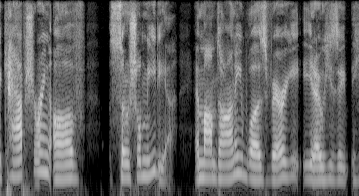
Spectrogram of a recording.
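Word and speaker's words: Mamdani: Well, I think first and foremost, if you look at Zoran, mom Donnie, and by the way, Cuomo kept saying Mandonni like M O N.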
